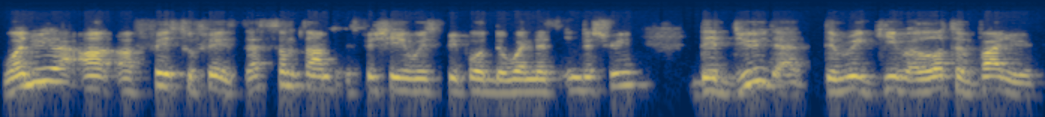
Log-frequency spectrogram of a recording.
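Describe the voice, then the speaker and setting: A fairly high, animated male voice moves a little fast over dull-sounding audio. Speaking with a Congolese French accent, this marketing consultant guest earnestly explains his ideas step by step in a casual interview, repeatedly restarting his sentences.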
